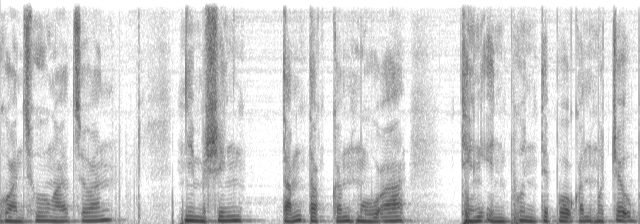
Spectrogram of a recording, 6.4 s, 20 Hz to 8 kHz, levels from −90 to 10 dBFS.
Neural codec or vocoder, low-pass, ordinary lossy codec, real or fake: none; none; none; real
